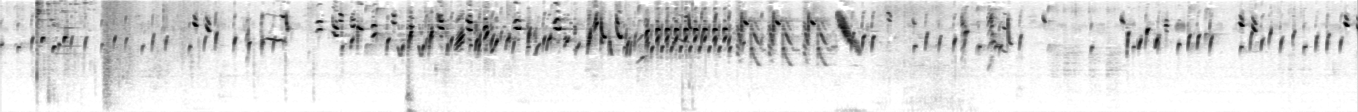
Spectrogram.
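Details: European goldfinch, a kept bird being trained to sing at high pitch, delivering a fast twittering song of tinkling notes and short buzzy trills, pausing briefly, then returning to scattered high chirps near the end.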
